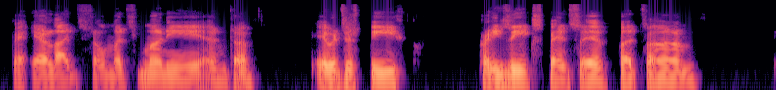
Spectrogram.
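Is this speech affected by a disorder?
Yes: Duchenne muscular dystrophy.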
